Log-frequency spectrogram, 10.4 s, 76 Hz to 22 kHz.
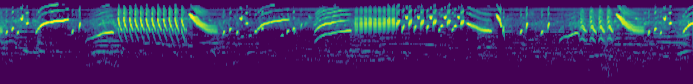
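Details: Linnet-goldfinch hybrid from 2010 pouring out a twittering song, with upslurred whistles, two long rapid rattling trills of buzzy pulses, and fast chattering note runs between them.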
